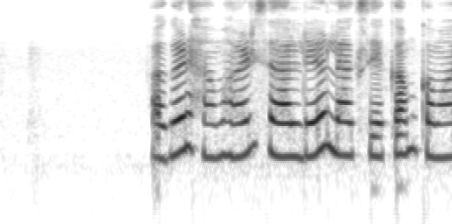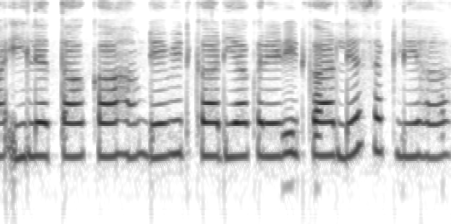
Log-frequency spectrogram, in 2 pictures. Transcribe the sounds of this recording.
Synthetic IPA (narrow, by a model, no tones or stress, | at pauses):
əɡəɾhəmɦəɽsalɖeɾlaɡsekəmkəmaʔilet̪akaɦəmɖeʋiɖkaɾjakɾeɖiʈkaɾlesəkliɦə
